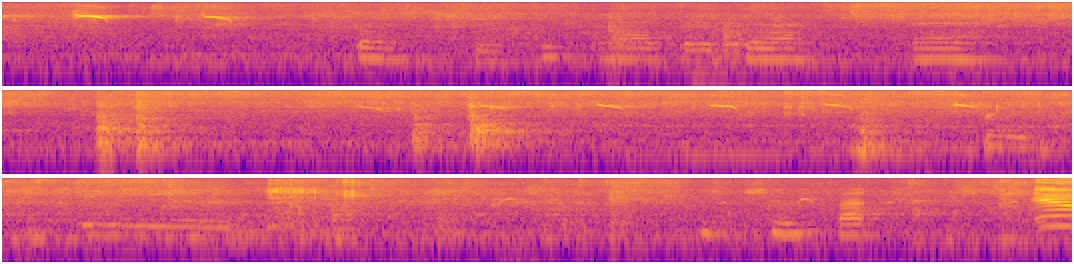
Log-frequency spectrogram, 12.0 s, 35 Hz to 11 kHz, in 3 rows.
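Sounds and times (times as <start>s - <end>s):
ducklings peeping: 0.0s - 1.1s, 5.2s - 11.5s
sharp knocks: 5.5s - 6.2s.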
